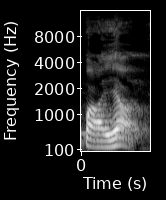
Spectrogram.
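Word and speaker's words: ਪਾਇਆ: पाया पाठ है जी, पप्पे नू कन्ना जाइए, नू कन्ने दी मात्रा है, इहदा पाठ उच्चारण करांगे पप्पे नू कन्ना, ईड़ी नू सिहारी एड़े नू कन्ना लग जाएगा, पाठ उच्चारण करांगे पाया।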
